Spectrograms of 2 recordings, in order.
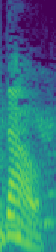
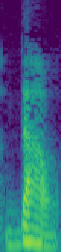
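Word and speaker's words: Daugh: tente, j'ai dit, frère Dow, est-ce que vous m'entendez? Il a levé les yeux vers moi. C'est un Allemand, et à vrai dire, son nom c'est D-A-U-G-H. Mais moi, je le prononce simplement Dow, vous voyez.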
